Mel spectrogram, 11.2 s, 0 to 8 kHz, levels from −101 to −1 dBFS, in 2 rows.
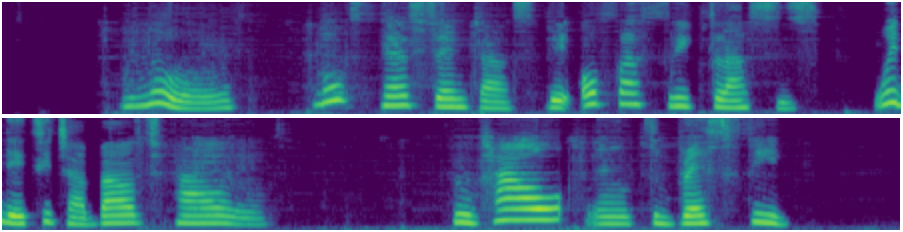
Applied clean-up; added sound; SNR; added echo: neural mask model DeepFilterNet 3.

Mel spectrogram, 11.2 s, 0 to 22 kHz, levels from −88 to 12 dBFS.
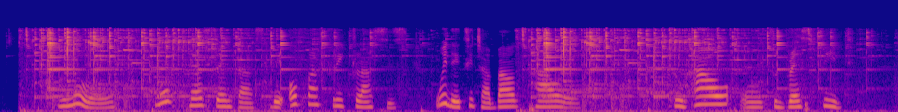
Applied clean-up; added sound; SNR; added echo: none; Wind chime; 1 dB; none.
